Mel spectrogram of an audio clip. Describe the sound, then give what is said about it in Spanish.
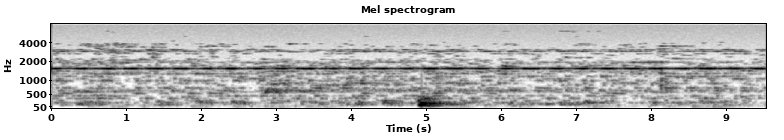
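A person's own heartbeat thuds softly and steadily in the low range, slow and gentle, with one louder beat midway, over a faint, constant high-pitched tone. “Y siento la mínima expresión que le da vida a mi propio cuerpo, la respiración y el latido de mi corazón.”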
